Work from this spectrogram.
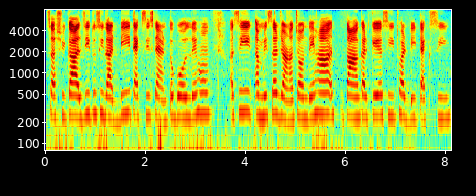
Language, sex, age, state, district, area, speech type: Punjabi, female, 18-30, Punjab, Mohali, rural, spontaneous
